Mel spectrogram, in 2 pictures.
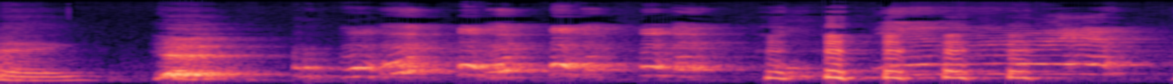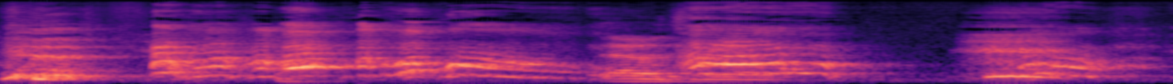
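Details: Father with hiccups while his baby laughs: sharp, abrupt vocal catches amid the baby's repeated laughter; hiccups.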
